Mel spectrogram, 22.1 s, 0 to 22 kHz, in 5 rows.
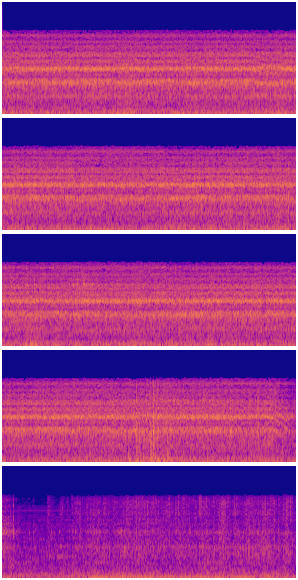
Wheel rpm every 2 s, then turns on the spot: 160, 160, 160, 160, 160, 160, 160, 160, 120, 20, 20.
18-22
